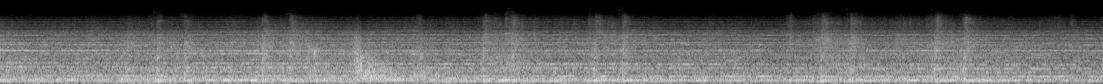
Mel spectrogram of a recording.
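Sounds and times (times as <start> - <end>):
steel wheels rumbling on rail: 0.0 - 11.0
wheels clacking over rail joints: 1.2 - 6.6.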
